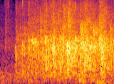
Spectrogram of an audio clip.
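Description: Audience applauding, a dense steady clapping that starts about a third of a second in.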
